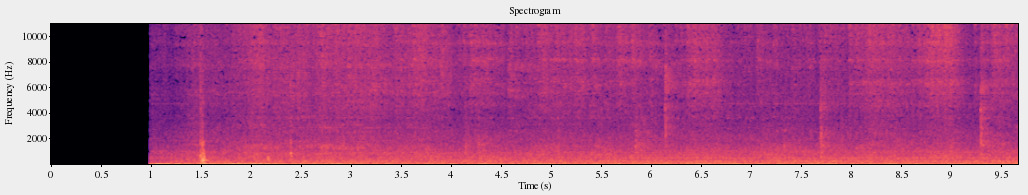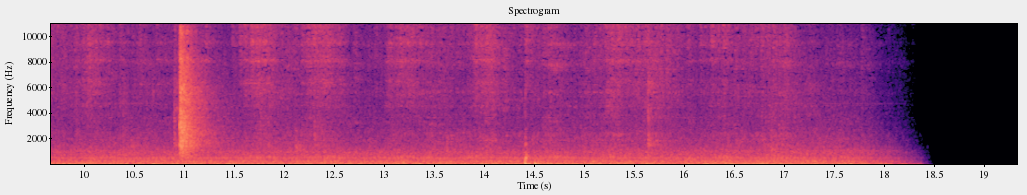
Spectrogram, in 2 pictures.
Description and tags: Sound produced when the printer does not print, the printer is in sleep mode. This sound was recorded in the library of UPF in a silent environment and the recorder was near to the source.
campus-upf, mode, printer, sleep, UPF-CS13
